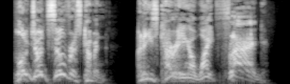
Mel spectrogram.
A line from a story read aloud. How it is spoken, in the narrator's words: he shouted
